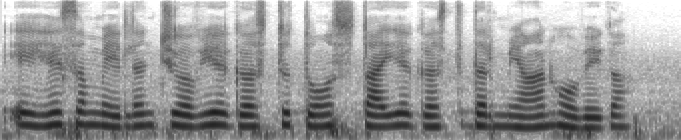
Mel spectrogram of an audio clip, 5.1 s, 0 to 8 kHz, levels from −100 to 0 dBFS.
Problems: none marked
